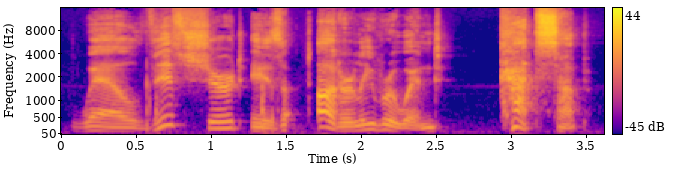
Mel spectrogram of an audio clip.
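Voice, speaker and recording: Give me a husky, theatrical, fussy dandy. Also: male voice, mid-range voice, very animated, takes it slowly, fairly bright tone, heavily acted. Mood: haughty, put out. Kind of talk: comedy audio drama.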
